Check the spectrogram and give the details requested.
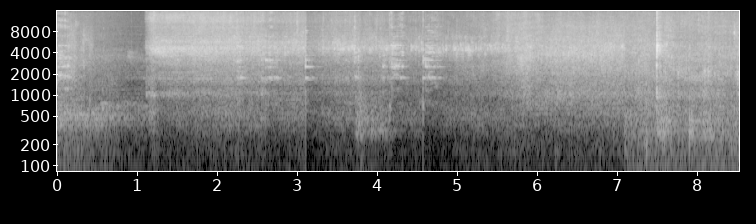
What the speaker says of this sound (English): Wait until the oil hot enough and add the chili paste.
